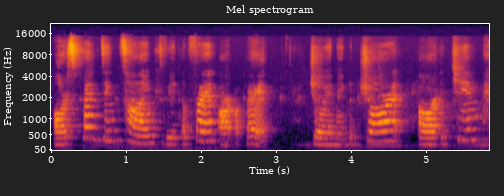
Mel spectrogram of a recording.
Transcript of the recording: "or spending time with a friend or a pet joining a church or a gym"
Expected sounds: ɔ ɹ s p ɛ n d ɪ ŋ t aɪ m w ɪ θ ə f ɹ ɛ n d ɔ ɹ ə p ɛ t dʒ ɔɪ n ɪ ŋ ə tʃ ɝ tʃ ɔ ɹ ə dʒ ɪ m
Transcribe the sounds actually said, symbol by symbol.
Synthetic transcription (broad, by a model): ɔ ɹ s p ɛ n d ɪ ŋ t aɪ m w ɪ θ ə f ɹ ɛ n d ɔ ɹ ə b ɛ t dʒ ɔɪ n ɪ ŋ ə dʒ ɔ ɔ ɹ ə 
